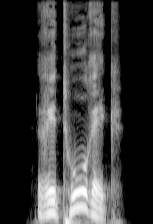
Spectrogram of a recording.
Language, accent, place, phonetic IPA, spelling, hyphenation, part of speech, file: German, Germany, Berlin, [ʁeˈtoːʁɪk], Rhetorik, Rhe‧to‧rik, noun, De-Rhetorik.ogg
- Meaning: rhetoric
